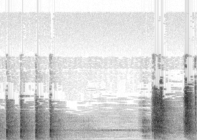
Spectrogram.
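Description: Four quick, sharp raps on a door, a brief pause, then another round of three knocks, fairly loud with no voices.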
